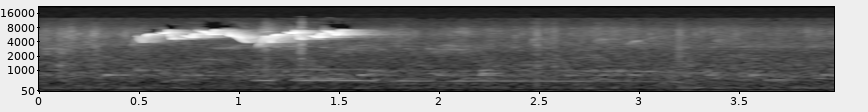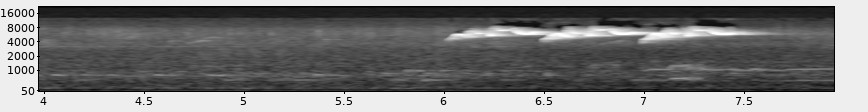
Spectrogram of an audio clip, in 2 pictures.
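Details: White-tailed robin song: two short phrases of high, sweet, slurred warbling, each lasting about a second, the first near the start and the second after a pause of about five seconds, in a quiet setting.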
